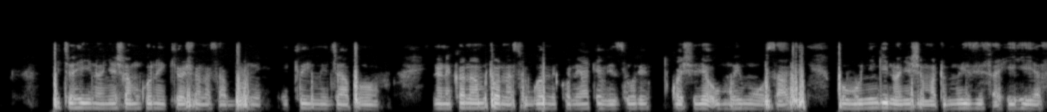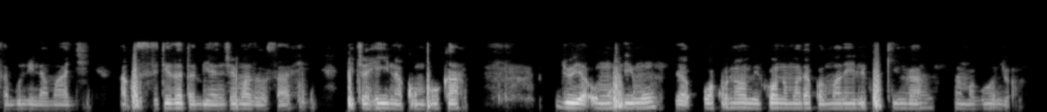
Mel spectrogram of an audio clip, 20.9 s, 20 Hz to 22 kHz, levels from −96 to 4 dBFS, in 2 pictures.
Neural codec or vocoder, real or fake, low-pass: none; real; 5.4 kHz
